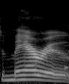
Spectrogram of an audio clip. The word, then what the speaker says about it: Sumeru: many things in these lands that's what it's pronounced suu there's a unique type of anomaly that occurs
